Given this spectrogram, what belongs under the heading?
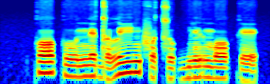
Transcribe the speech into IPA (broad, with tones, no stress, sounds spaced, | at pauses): k oː˦ k uː˨ n ɪ˦ d ʊ˨ l iː˦ ŋ f ʊ˨ t͡s u˨ ɡ͡b ĩ˦ r m oː˦ k e˨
